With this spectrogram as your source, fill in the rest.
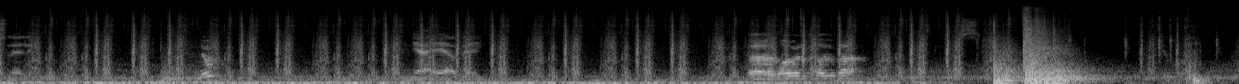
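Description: Footsteps crunch steadily on sand.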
